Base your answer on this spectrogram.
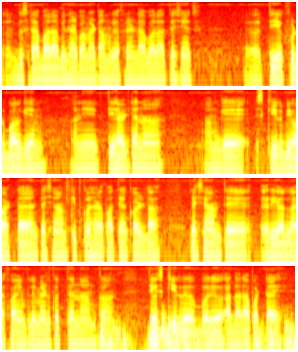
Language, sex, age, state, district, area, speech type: Goan Konkani, male, 18-30, Goa, Sanguem, rural, spontaneous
